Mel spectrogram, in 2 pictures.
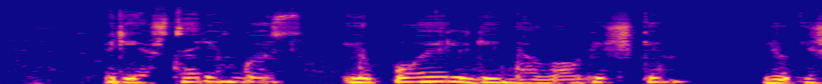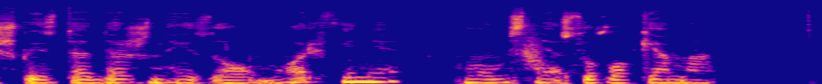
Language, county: Lithuanian, Vilnius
